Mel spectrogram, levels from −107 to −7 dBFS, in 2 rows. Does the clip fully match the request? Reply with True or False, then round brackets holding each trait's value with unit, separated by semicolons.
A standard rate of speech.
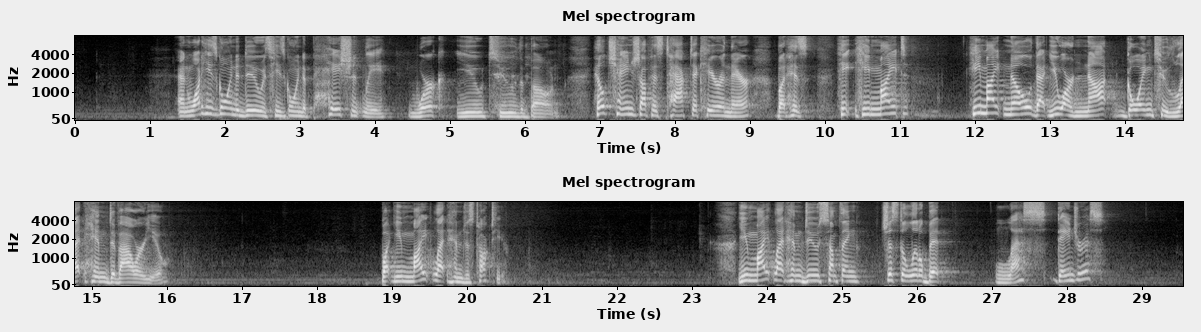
False (130 wpm)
